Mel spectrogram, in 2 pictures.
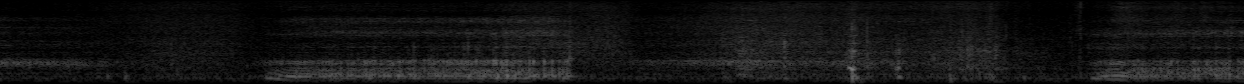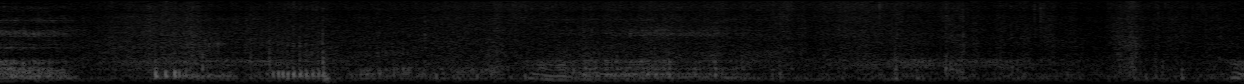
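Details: Quiet rattling snores on breathing in, about five over twelve seconds, with soft breaths between, during sleep. Snoring.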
